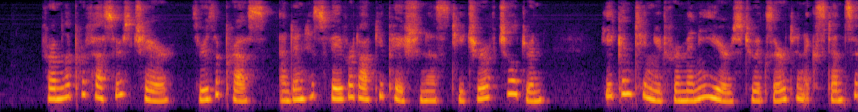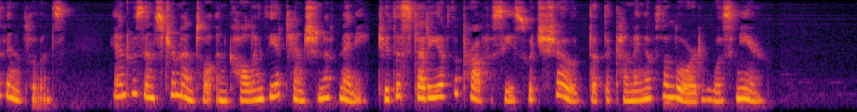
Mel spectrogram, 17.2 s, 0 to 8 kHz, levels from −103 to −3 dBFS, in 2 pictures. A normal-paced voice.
Yes: average, 180 wpm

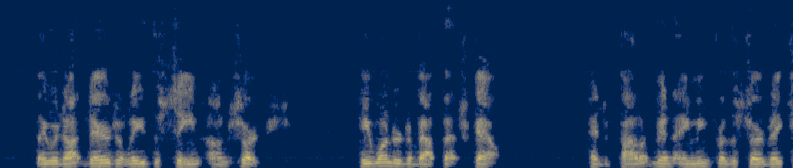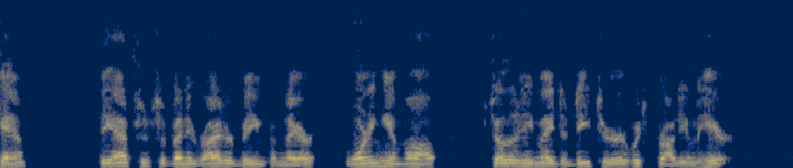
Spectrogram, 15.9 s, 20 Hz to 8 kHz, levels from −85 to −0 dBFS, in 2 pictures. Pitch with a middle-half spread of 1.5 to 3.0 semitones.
Yes: average, 2.7 semitones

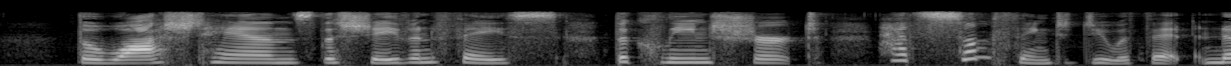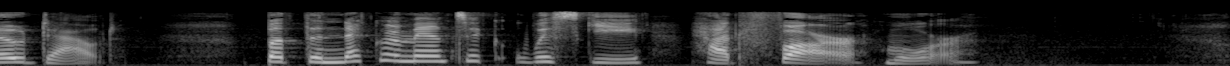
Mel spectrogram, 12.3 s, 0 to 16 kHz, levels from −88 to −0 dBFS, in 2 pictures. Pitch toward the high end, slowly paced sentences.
Yes: high, 220 Hz; slow, 115 wpm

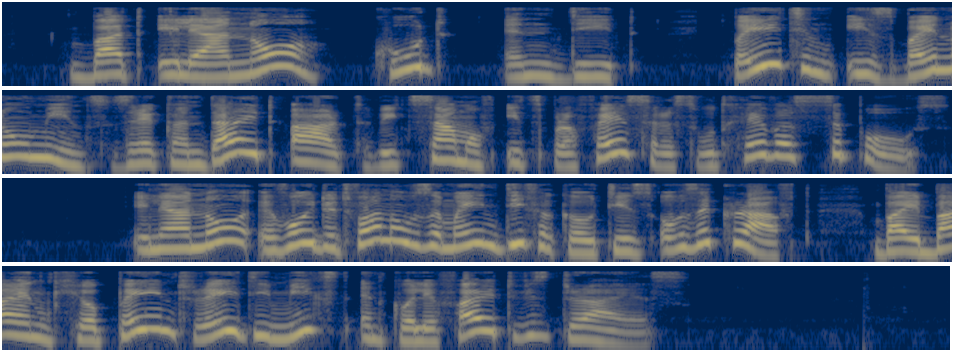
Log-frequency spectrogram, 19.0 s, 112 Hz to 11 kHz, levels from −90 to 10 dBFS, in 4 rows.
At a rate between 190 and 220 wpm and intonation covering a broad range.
No: slow, 135 wpm; wide, 7.2 semitones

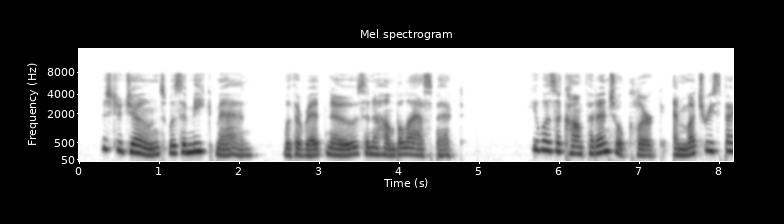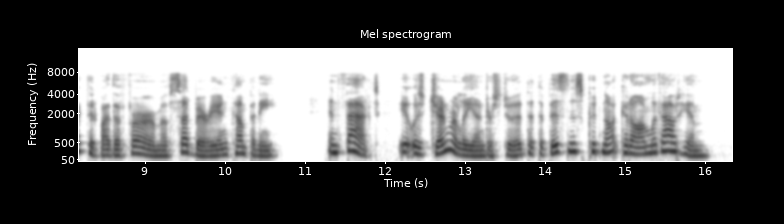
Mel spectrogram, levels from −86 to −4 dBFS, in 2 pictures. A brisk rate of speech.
No: average, 160 wpm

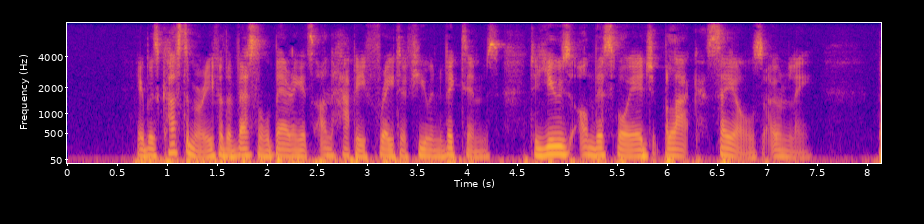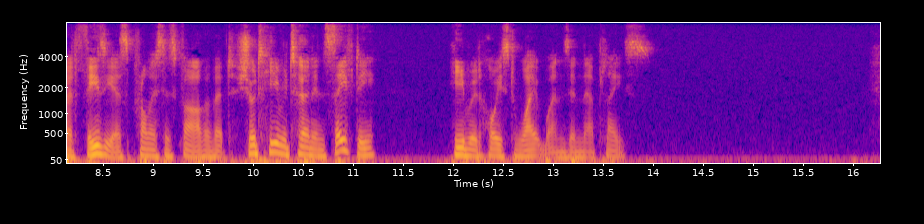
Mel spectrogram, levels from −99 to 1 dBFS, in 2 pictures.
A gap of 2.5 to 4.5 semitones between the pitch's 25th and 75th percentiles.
Yes: average, 3.6 semitones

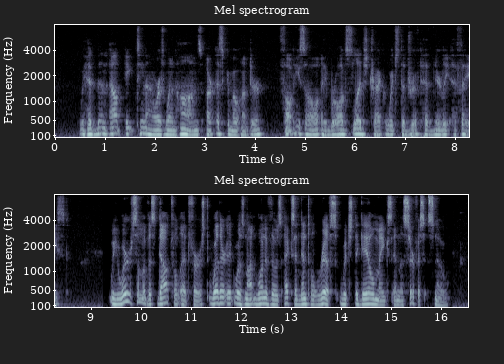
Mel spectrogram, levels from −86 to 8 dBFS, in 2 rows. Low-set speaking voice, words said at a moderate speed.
Yes: low, 130 Hz; average, 180 wpm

